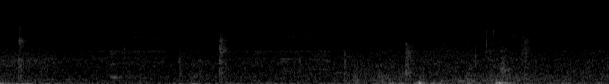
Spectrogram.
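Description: A sheet rustles and flaps.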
